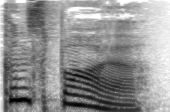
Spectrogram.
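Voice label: "conspire", English, British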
